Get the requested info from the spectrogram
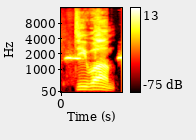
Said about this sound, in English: No, he whistles. Do you whistle? No.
